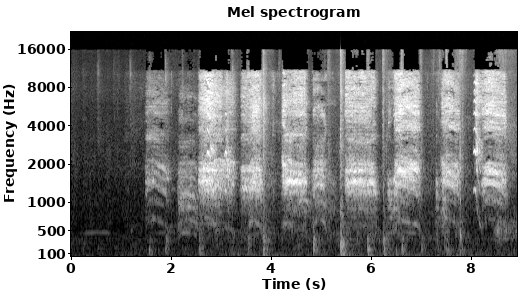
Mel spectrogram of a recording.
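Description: A crow cawing: after a quiet second and a half, about a dozen harsh caws come in quick succession, a little under two a second, some louder than others.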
